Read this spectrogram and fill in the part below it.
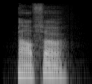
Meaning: alternative form of Parfüm
- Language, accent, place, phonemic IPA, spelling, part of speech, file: German, Germany, Berlin, /paʁˈfœ̃ː/, Parfum, noun, De-Parfum.ogg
